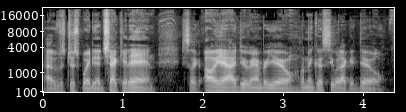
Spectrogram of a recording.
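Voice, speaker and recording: A man's voice: mid-range voice, flat delivery, fast, smooth. A man co-hosting a podcast, casually telling a rambling story full of filler words. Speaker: podcast co-host.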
